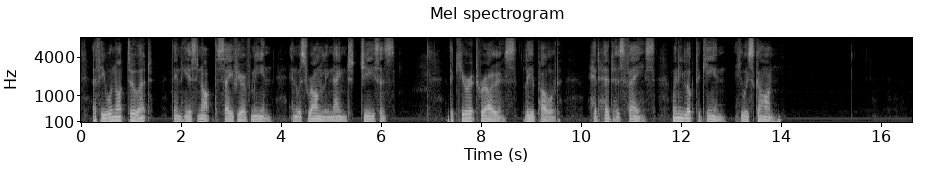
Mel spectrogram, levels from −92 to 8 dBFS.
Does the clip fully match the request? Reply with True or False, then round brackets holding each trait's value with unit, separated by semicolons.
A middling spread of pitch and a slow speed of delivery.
True (3.4 semitones; 125 wpm)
